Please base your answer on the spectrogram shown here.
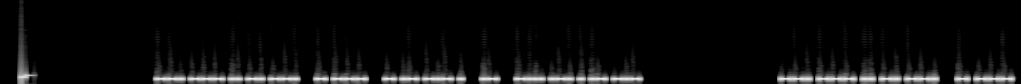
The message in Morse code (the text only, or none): GOING TO TAKE A BREAK GOING TO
